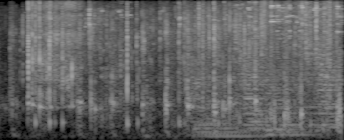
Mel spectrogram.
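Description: Cartoon horse hooves clip-clop in a steady rhythm, close and clear, with a short voice near the start and a busier patch of sound toward the end.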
